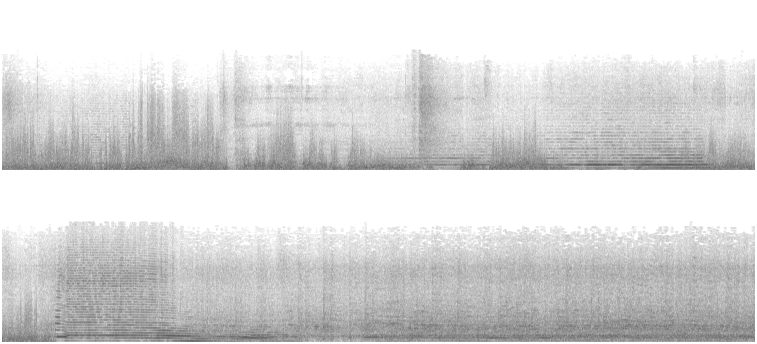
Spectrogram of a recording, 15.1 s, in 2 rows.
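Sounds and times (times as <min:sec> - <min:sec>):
train coaches rumbling past: 0:00.0 - 0:15.0
locomotive multi-tone horn: 0:03.9 - 0:07.2, 0:08.0 - 0:14.8.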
